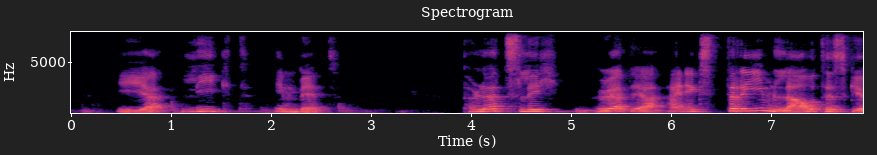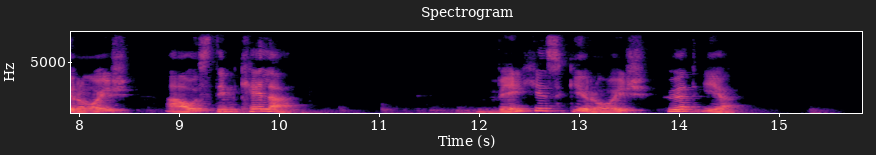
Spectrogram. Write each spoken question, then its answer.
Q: Welches Geräusch hört er?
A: Ein lautes. Er hört ein extrem lautes Geräusch.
